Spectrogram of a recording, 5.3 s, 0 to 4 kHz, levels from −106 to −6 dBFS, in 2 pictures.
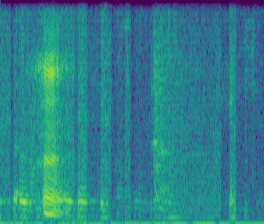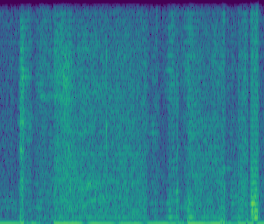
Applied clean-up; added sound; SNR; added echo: none; none; none; none.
